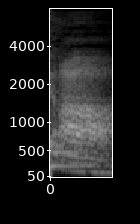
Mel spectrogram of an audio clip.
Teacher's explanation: আর আগে যখন উচ্চারণ করছি আ, দেখো মুখটা পুরো খুলে যাচ্ছে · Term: বিবৃত স্বর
